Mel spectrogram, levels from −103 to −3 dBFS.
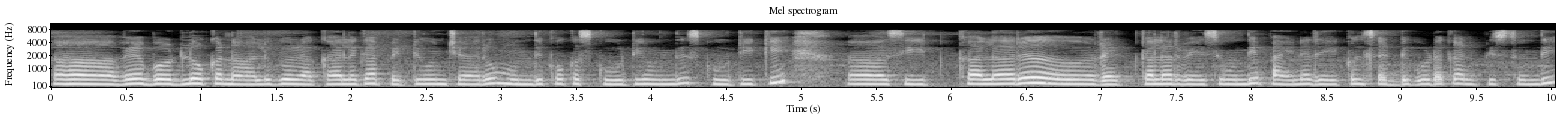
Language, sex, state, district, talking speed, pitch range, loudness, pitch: Telugu, female, Andhra Pradesh, Srikakulam, 150 wpm, 220-235 Hz, -15 LUFS, 225 Hz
